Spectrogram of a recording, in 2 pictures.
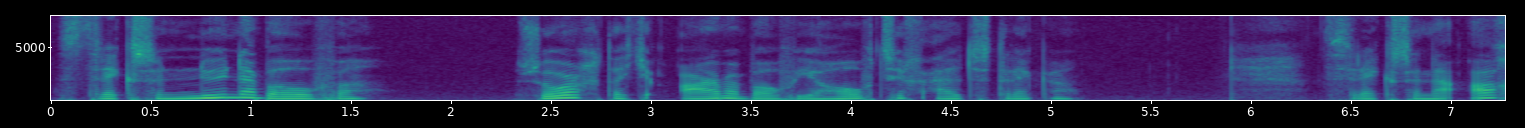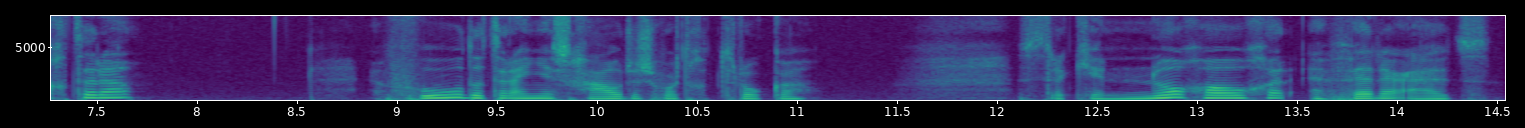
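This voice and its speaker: A woman talks through a relaxation exercise at a very unhurried pace, calm and gentle. She often sinks into a soft whisper. The sound is close and dry, with no room around it. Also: medium pitch, no room sound. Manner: slow, soothing instructions, often dropping to a soft whisper. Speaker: relaxation guide for children.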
